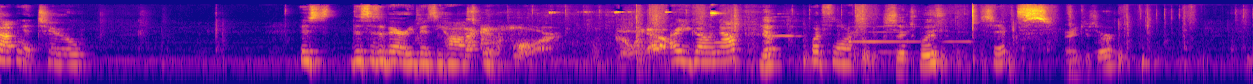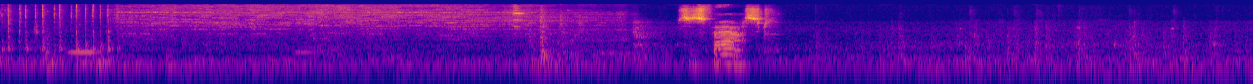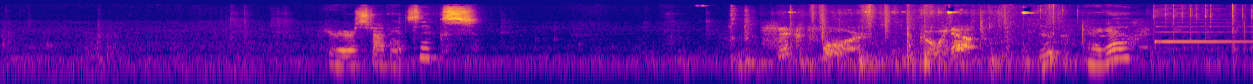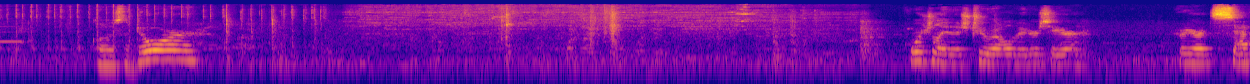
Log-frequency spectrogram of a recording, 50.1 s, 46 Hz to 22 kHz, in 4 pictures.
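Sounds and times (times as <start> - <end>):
elevator low rumble: 0.0 - 10.6, 17.3 - 37.9, 40.0 - 50.0.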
